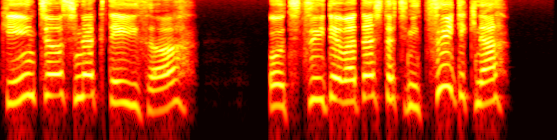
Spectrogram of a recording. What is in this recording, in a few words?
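go attack, Japanese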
